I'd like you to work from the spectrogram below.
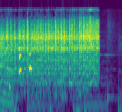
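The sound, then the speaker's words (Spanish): A coin is tossed and lands sol (sun) side up, making a steady, bright metallic rattle that lasts about two seconds and then cuts off abruptly. No one speaks. “Lanzo la moneda.”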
